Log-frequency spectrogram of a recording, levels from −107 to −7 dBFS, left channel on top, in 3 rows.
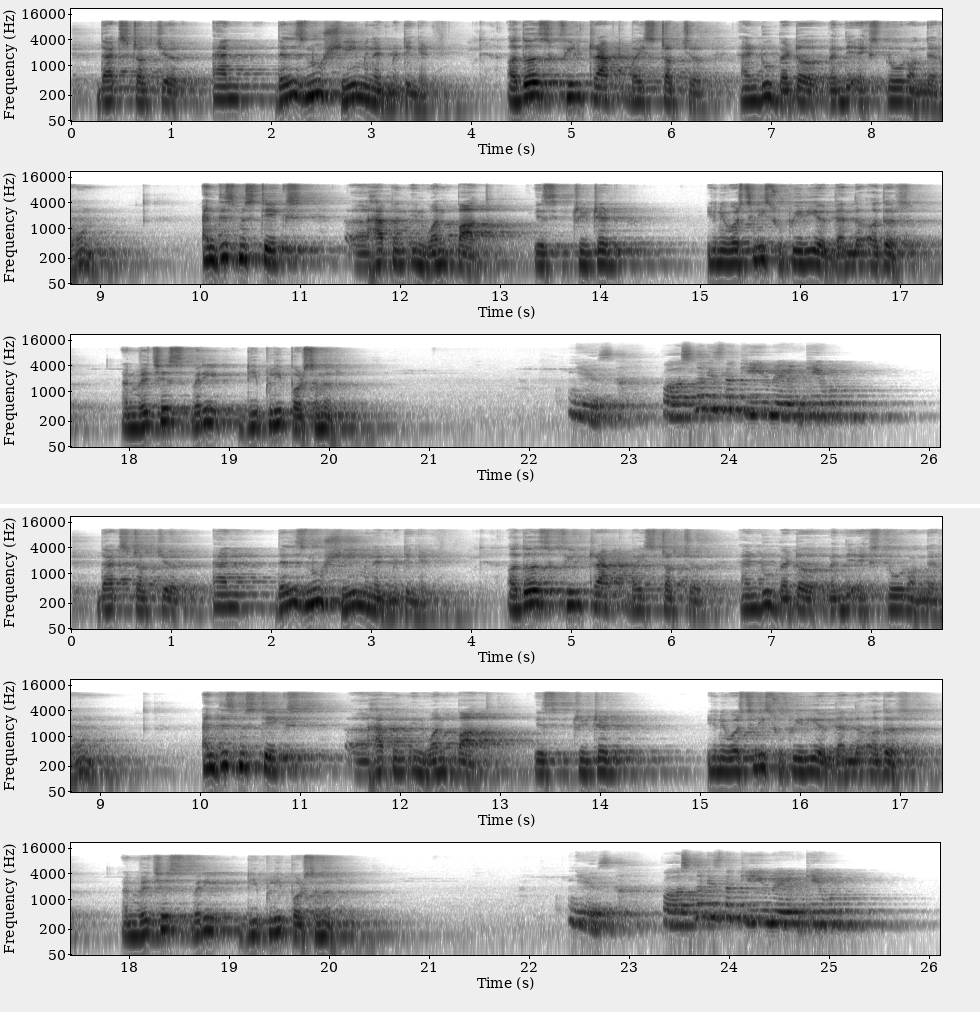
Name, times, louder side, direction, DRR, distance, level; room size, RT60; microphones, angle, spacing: voice 1, 0.3-1.2 1.4-1.7 2.0-3.6 4.4-6.3 6.7-9.0 10.0-11.0 11.4-12.8 13.3-14.2 15.1-17.1 17.9-20.1, left 2 dB, 40° left, 4 dB, 1.2 m, -21 dB
voice 2, 22.4-23.0 23.3-25.0, equal, 10° right, -3 dB, 7.5 m, -24 dB
26.5 x 24.0 x 5.2 m, 1.4 s
head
